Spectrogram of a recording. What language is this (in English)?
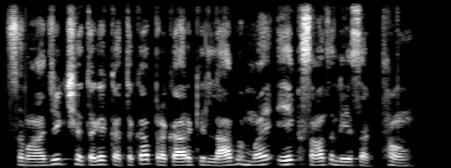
Chhattisgarhi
